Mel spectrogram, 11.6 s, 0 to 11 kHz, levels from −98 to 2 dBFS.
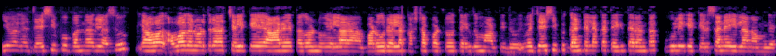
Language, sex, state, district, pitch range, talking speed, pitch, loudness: Kannada, female, Karnataka, Bellary, 220-240 Hz, 145 wpm, 230 Hz, -20 LUFS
